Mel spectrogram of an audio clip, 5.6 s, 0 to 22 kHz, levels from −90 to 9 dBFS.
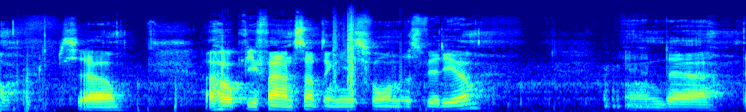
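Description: A short audio clip with one burst of cable scratch noise from 2.49 to 2.76 s: a dense, uneven rasp lasting about a quarter of a second and sitting only a little below the level of the sound itself. It is likely caused by a worn cable, connector or control being moved, its contact resistance jumping rapidly. Unlike isolated clicks or vinyl-style crackle, the disturbance is a continuous rustling cluster that starts and stops with the movement rather than a scatter of separate impulses.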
